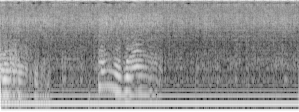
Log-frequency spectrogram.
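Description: A voice calling out in two short phrases with a wavering, rising-and-falling pitch: one dies away just after the start, the next runs from under a second in to past one second. After that only a steady hiss-like background remains.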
